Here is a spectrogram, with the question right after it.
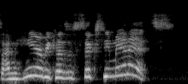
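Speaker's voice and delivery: high-pitched, excited read-out; excited fan message. Retold or imitated. Reads out a fan's message.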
